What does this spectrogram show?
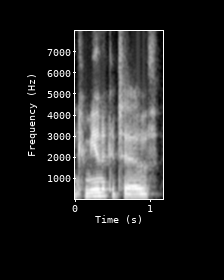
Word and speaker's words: communicative: the ative that's because in communicative it's the same as in communicate the mune is the stressed syllable and it stays I don't know if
